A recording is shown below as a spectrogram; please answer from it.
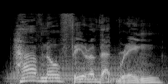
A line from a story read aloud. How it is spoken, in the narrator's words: laughed the Cat in the Hat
